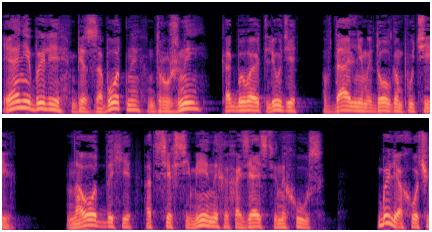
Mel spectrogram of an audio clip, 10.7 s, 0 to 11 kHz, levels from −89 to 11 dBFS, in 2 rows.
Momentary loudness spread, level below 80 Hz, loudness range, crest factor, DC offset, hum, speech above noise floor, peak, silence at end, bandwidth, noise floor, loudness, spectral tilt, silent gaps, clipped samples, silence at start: 11 LU; -38 dBFS; 2 LU; 12 dB; under 0.1%; none; 54 dB; 0 dBFS; 0 s; 7.6 kHz; -66 dBFS; -13 LUFS; -6 dB/octave; 6.06-6.12 s, 9.84-10.02 s; under 0.1%; 0 s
